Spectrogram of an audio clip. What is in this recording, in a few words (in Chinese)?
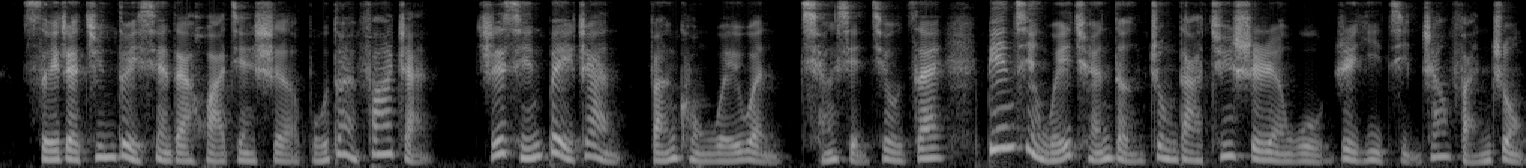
国语沉稳大气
